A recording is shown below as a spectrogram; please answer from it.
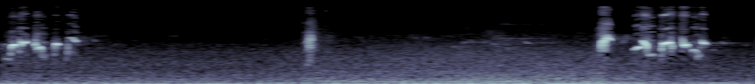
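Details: Bulbul giving Baghdadi-style song: a quick warbled phrase at the start, one lone sharp chirp in the middle, then a bright, rapidly rippling burst of chirps and warbles, with a quiet low hum beneath.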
